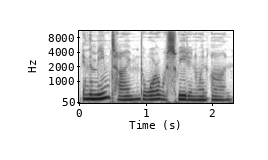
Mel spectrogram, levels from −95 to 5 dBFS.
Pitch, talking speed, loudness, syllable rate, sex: 175 Hz, 260 wpm, -14 LUFS, 5.0 syllables/s, female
